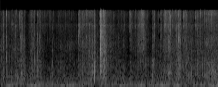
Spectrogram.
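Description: Clear plastic zip-top bag crinkling as it is handled and worked at its zipper seal, with irregular crackles and one sharper snap about two seconds in.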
